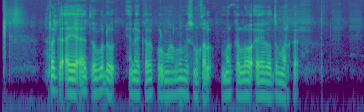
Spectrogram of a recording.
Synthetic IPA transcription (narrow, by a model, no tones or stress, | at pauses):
rɐɡɐ̰ʔɐja̰ːʔa̰ːd̪ʊ̰ɣʊɖɔw | ɪnɛjkʰɐlɐkʰʊlmaːnlʊmɪsmɑ̰qɑ̰l | mɐrkʰɐlɔːʔɛːɣɔd̪ʊmɐrkʰɐ̰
